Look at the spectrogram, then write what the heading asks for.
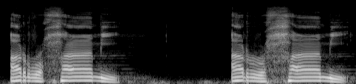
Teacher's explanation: Ra sukun yang didahului fathah. R sukun yang didahului fathah dibaca tafkhim. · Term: tafkim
